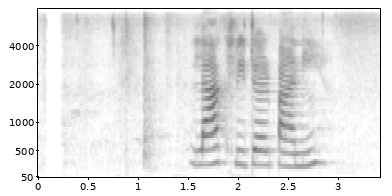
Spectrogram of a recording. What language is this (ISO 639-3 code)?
nep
